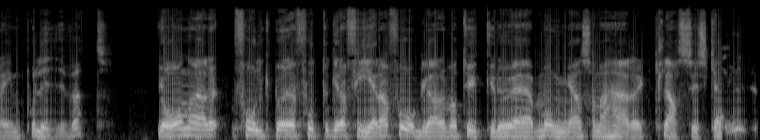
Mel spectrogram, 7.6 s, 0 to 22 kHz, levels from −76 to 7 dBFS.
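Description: A block size mismatch (padded) runs from start to finish: each block is written short and topped up with silence before a larger read, consistent with a 1024-sample block, so a 46.9 Hz buzz rides under the speech, which plays at 0.861 times normal speed.

From 7.19 s to the end at 7.60 s, the speech falls away sharply, by roughly 25 dB at its lowest. This is likely speech suppressed in double talk, where an echo canceller mistakes overlapping far-end sound for echo and turns the talker down.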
